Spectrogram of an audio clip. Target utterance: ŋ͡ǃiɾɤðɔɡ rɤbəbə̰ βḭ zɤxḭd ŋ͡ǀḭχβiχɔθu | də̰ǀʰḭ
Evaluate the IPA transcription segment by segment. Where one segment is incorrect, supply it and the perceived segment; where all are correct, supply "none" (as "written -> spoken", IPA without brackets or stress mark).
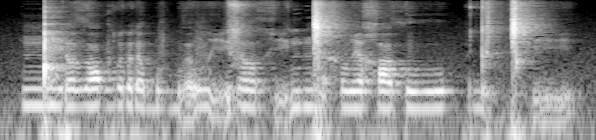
none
